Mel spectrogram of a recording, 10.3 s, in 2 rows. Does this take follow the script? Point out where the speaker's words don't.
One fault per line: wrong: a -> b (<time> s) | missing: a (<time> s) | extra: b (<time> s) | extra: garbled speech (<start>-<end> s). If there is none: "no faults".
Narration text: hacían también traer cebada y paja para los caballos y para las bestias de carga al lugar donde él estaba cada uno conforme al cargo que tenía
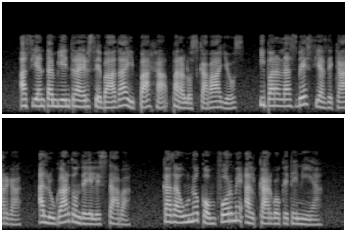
no faults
